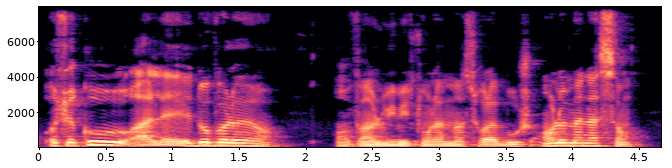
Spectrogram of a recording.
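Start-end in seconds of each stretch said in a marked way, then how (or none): 0.1-1.8 high-pitched call for help; cry for help. Acted. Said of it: "L'abbé cria". (appel au secours, voix montée dans l'aigu)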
